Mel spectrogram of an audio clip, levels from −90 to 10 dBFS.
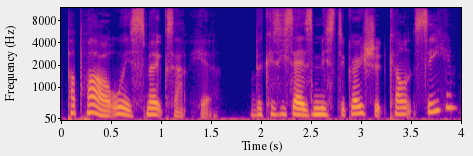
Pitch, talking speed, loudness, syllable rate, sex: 195 Hz, 195 wpm, -18 LUFS, 5.6 syllables/s, female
